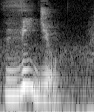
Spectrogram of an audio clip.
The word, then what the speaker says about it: vídeo: É no vi, então você tem que falar vídeo, vídeo, dando ênfase na primeira sílaba, tá bom?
